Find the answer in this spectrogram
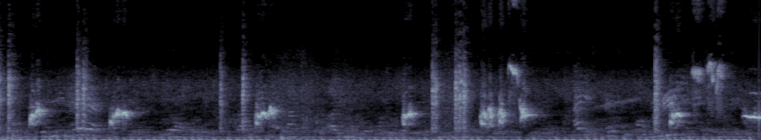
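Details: Magpie-robin song with a trocok flavour: brief harsh-edged whistled phrases repeated roughly every second, mixed with clicks and tapping, and a constant low droning hum underneath.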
